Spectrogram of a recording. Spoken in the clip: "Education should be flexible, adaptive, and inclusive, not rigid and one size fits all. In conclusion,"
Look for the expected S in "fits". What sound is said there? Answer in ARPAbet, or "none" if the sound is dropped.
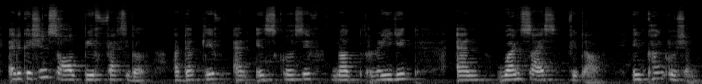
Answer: none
